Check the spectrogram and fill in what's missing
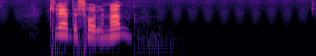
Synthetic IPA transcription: kʰlɛːd̪əshɔlmən

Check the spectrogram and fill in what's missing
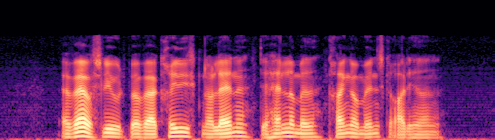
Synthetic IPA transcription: ʔæɐʋæɐ̰ʊsliːʊð̩ˠb̥ɶɐʋæːɐkʰʁid̥isɡ̥nɒlænəd̥e̝ɦænlɐmeð̞ˠkʰʁeŋ̥ɐmenəsɡ̥əʁaɾihe̝ð̞̰ˠɐnə

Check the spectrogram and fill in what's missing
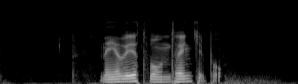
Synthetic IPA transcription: mʔɛnjɑːɡveːt̪vahʊnt̪ʰɛŋkəɾpʰɔ̰

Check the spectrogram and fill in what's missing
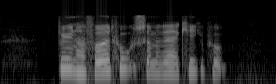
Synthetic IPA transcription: b̥y̰ːn̩hɑ̈fɔ̽ːð̩ˠed̥hṵːsːɒ̽mæʋeækʰiɡ̥əpʰɒ̽

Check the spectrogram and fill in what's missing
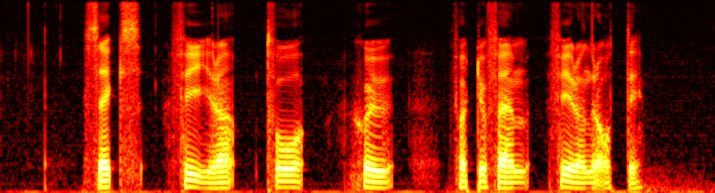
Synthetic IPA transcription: sɛks | fyːɾa | t̪ʰv̥oː | ɧʉ̟ː | fœʈːɪʊfɛmː | fyːɾahɵnd̪ɾa̰ʔɔt̪ːɪ

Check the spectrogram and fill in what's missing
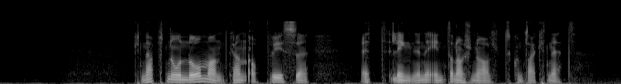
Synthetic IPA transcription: kʰnɑpt̪nuːənːɔʁmɑnkʰɑnʔɔ̰pʰʋiːsəʔɛt̪lɪŋnənə̰ʔɪ̰nt̪əʁnɑʃʊn̩ɑːlt̪kʰʊnt̪ʰɑkt̪nɛt̪

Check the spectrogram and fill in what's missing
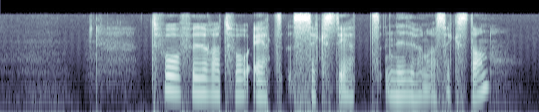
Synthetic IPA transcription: t̪ʰv̥oːfyːɾat̪ʰv̥oːʔɛt̪sɛkst̪ɪɛt̪ːniːjʊɦɵnd̪ɾasɛkst̪ɔn

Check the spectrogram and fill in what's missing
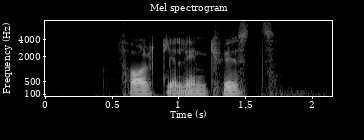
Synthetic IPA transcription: fɔlkə̰lʔɪ̰nkʰvɪst̪

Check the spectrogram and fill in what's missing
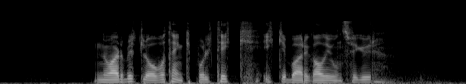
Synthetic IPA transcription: noːæːɖeːblɪt̪ʰːloːʋoːt̪ʰɛŋkə̥pʰʊlɪt̪ʰɪkɪ̰kːəbɑːɾəɡɑlɪuːnsfɪɡʉːɾ

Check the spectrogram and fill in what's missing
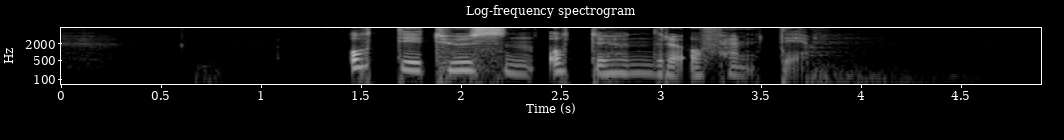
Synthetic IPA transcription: ɔt̪ɪt̪ʰʉːsn̩ʔɔt̪əhʉnd̪ɾə̰ʔoːfɛmt̪ɪ̰

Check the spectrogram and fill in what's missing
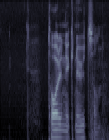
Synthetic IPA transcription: t̪ʰɑːɾɪnɪkʰnʉ̟ːt̪sɔn

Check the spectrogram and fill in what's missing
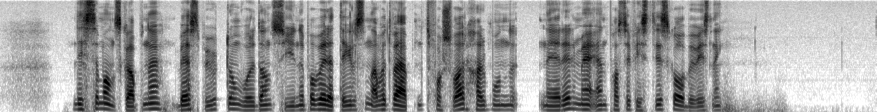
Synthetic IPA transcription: d̪ɪsəmɑnskɑːpənəb̪eːspʉːʈɔmʋʊɾd̪ɑnsyːnəpʰoːbəɾɛt̪ɪɡəlsn̩ɑːʋɛt̪ʋæːpnət̪fɔʂʋɑːɾhɑɾmʊ | neːɾəɾmeːʔeːnpʰɑsɪfɪst̪ɪskoːbəʋiːsnɪŋ

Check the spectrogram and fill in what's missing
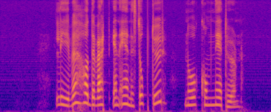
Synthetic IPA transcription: liːʋəhɑd̪əʋæʈeːneːnəst̪əʊpt̪ʰʉːɾ | noːkʰɔmneːt̪ʰʉːɳ

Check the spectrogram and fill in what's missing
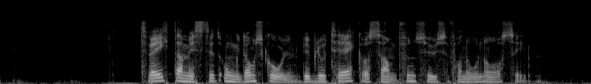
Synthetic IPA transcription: t̪ʰʋeɪt̪ɑmɪst̪ət̪ʰʊŋd̪ɔmskuːln̩bɪblɪʊt̪ʰeːko̰ːsɑmfʉnshʉːsəfɔʁnuːənʔoːʁsḭːd̪n̩

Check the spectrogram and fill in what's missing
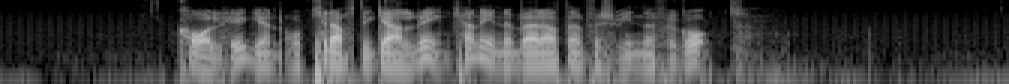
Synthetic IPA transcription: kʰɑːɭhʏɡːənɔ̰kʰːɾaft̪ɪɡalɾɪŋkʰanɪnːəbæːɾaːt̪̚d̪ɛnfœʂvɪ̰nːəɾfœɾɡɔt̪ː

